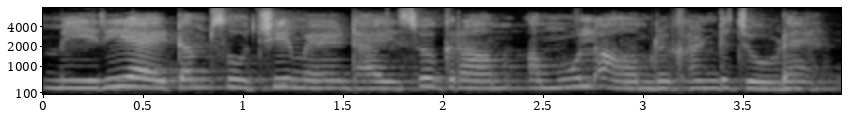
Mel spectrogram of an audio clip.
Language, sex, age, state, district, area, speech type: Hindi, female, 18-30, Madhya Pradesh, Gwalior, urban, read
